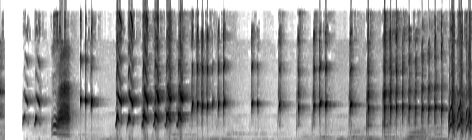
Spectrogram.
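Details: Long-tailed shrike sound meant to get shrikes going: harsh scratchy bursts mixed with rapid high chips and short whistled notes, tumbling in a dense, irregular stream of about three notes a second.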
